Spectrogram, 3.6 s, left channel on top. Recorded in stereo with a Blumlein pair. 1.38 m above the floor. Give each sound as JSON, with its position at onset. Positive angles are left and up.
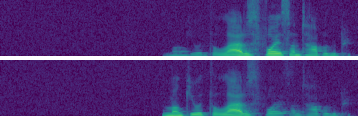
{"t": 1.6, "sound": "a woman speaking", "azimuth_deg": -45, "distance_m": 0.9}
